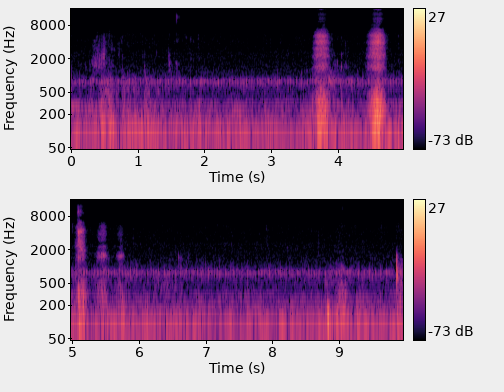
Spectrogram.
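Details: Female: two quick, quiet sneezes close together over a low steady hum; sneezing.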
